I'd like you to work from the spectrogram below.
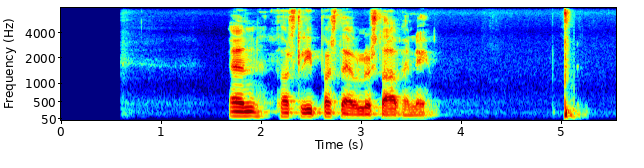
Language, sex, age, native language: Icelandic, male, 60-69, Icelandic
